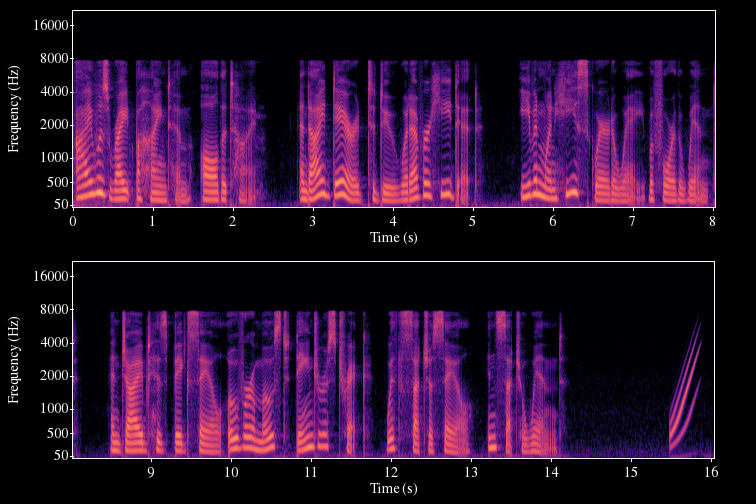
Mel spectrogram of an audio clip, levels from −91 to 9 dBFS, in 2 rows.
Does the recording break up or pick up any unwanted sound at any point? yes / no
yes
